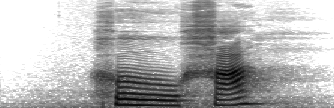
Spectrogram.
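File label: "yesterday", Takelma word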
